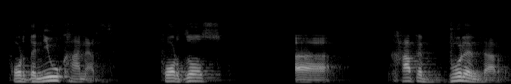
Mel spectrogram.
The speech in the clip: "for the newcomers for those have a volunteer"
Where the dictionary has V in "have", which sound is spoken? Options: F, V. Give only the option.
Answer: F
